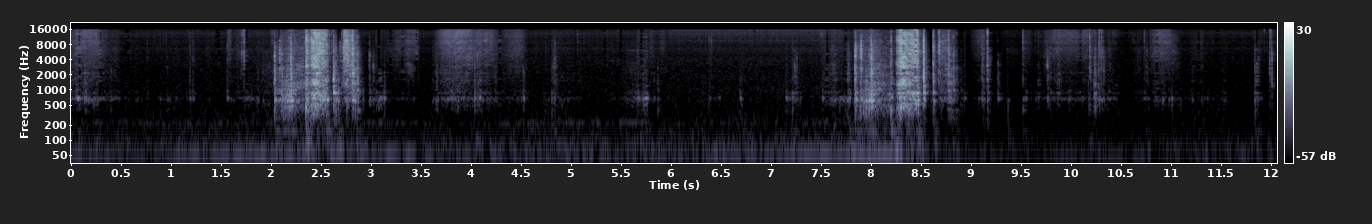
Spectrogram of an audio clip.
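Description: Guillotine paper trimmer cutting printed paper twice, about two seconds in and again about eight seconds in, each cut a short scraping slice. Between the cuts, faint rustling and sliding as the paper is turned and lined up on the trimmer's plastic base.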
